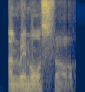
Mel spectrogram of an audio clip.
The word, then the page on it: unremorseful: British English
